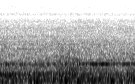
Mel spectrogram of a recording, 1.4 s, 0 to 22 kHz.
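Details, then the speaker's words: Jandy JXI400 pool heater that was not heating, just after a Jandy power interface universal controller replaced its control: steady, even roar with a faint constant hum, no popping, surging or cutting out; the burner fires and heats normally. "And we're working, we're heating."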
